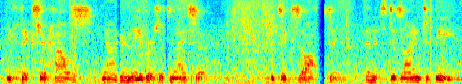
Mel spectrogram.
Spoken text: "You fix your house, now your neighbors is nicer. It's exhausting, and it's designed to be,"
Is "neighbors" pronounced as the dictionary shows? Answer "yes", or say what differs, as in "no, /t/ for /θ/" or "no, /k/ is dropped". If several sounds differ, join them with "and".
yes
